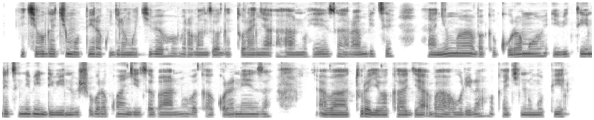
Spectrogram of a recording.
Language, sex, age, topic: Kinyarwanda, male, 18-24, agriculture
